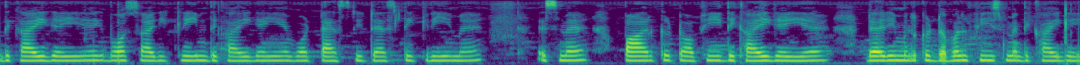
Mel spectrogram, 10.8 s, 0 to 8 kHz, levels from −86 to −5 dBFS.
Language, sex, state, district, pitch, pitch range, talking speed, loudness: Hindi, female, Chhattisgarh, Raigarh, 205 Hz, 200-215 Hz, 155 wpm, -20 LUFS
